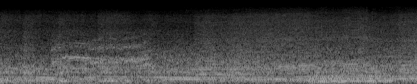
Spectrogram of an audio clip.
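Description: A Formula 1 car in F1 2015 sliding wide under oversteer, with a continuous loud tire skid and engine roar filling the whole stretch, steady and close without any voice.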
